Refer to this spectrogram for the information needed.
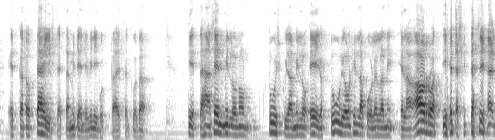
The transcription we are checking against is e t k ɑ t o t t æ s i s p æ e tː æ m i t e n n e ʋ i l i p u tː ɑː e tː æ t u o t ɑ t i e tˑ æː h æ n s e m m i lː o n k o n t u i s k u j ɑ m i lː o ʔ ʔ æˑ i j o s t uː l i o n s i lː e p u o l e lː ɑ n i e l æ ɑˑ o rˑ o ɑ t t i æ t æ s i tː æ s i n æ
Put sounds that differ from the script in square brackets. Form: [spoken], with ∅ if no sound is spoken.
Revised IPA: e t k ɑ t o t t æ [h] i s [t] æ e tː æ m i t e n n e ʋ i l i p u tː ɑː e tː æ t u o t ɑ t i e tˑ æː h æ n s e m m i lː o n [ʔ] o n t u i s k u j ɑ m i lː o ʔ ʔ [eˑ] i j o s t uː l i o n s i lː [æ] p u o l e lː ɑ n i e l æ ɑˑ o rˑ o ɑ t t i [e] t æ s i tː æ s i n æ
